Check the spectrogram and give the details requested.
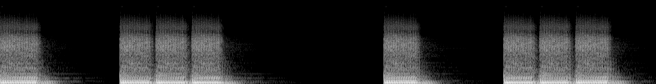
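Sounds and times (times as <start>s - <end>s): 
rolling bass: 0.0s - 0.6s, 1.2s - 2.4s, 3.9s - 4.4s, 5.1s - 6.3s.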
